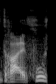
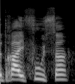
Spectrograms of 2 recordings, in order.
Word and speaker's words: Dreyfus: On dit Dreyfus, on se souvient. Le petit Usul, il fait de l'appropriation culturelle, on ne prononce pas l'alsacienne de Dreyfus.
